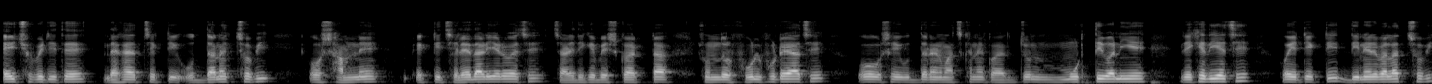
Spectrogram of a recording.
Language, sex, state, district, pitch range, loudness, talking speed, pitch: Bengali, male, West Bengal, North 24 Parganas, 110-125 Hz, -25 LUFS, 145 wpm, 120 Hz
